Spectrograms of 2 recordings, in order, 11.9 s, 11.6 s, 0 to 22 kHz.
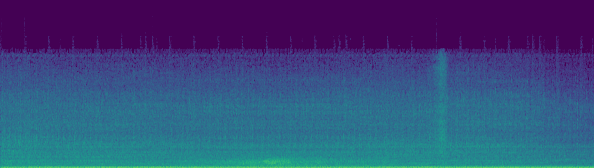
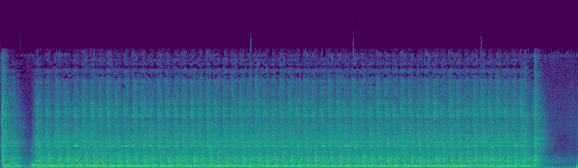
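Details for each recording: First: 1979 BMW 633CSi back on the road after 5 years, X-pipe near-straight exhaust: low rumbling exhaust note holding a steady beat for twelve seconds with no stumble or miss; clean normal idle. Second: 1979 BMW 633CSi, off the road about five years, battery drained by a left-on solar charger: steady fast cranking for about ten seconds without catching, then dropping off; crank no start from weak battery.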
